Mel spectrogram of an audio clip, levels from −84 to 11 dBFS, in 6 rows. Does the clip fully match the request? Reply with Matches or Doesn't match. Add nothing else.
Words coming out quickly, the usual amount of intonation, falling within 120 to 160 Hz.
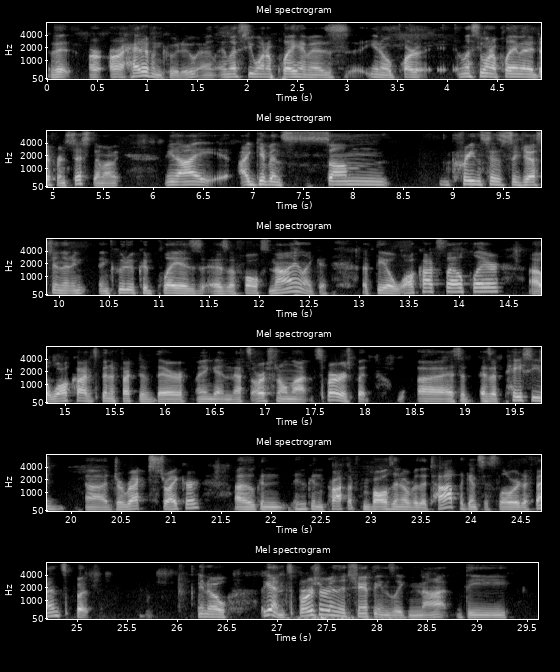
Matches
